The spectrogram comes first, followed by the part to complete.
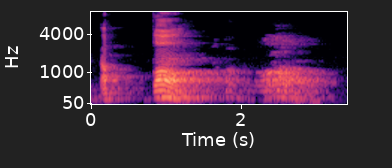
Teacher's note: ini huruf pangkal lidah sekali pak ya lidah paling belakang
